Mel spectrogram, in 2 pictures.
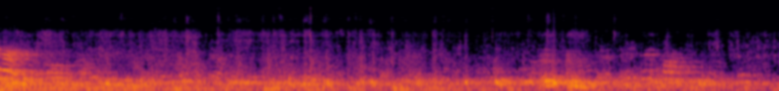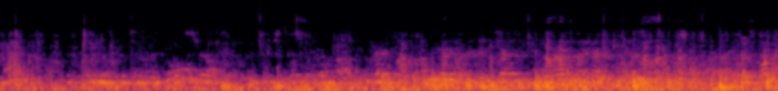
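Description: Young girls and a woman talk and call out in a large echoing hall.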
